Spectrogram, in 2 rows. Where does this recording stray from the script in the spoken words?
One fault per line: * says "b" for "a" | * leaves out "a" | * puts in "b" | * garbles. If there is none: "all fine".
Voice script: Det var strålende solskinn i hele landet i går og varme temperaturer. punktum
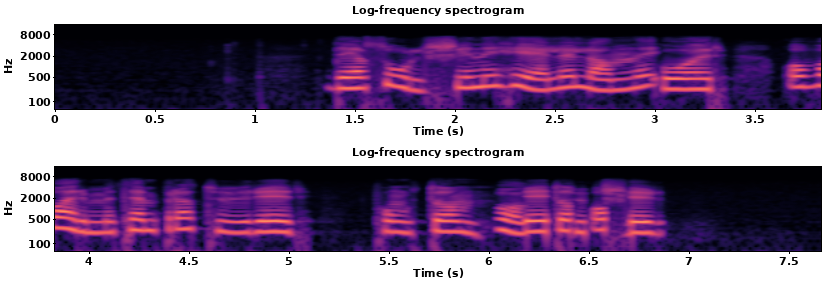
* leaves out "var strålende"
* leaves out "i"
* garbles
